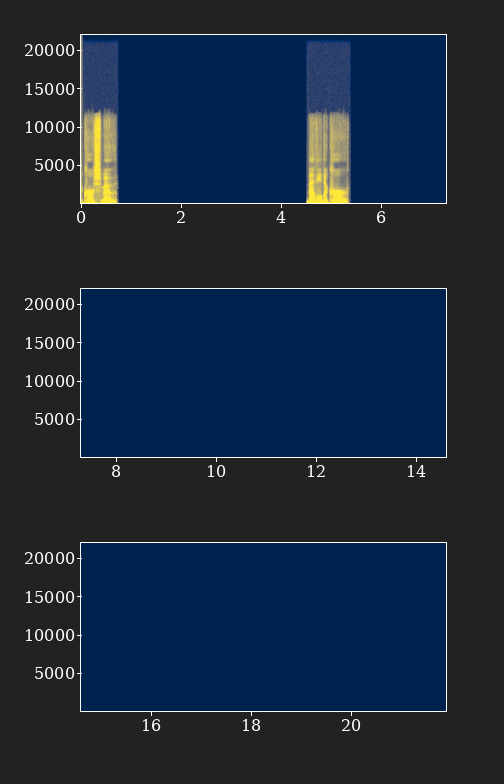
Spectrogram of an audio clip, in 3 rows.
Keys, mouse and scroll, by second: 0.6 scroll down 2, 3.3 Tab, 3.3 click, 3.4 Tab, 3.9 click, 16.3 click, 17.2 scroll down 4, 18.2 click.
